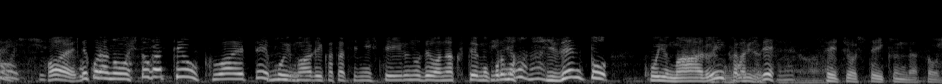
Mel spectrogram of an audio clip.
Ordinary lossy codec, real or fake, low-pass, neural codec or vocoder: none; fake; 3.6 kHz; codec, 16 kHz, 8 kbps, FreqCodec, smaller model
